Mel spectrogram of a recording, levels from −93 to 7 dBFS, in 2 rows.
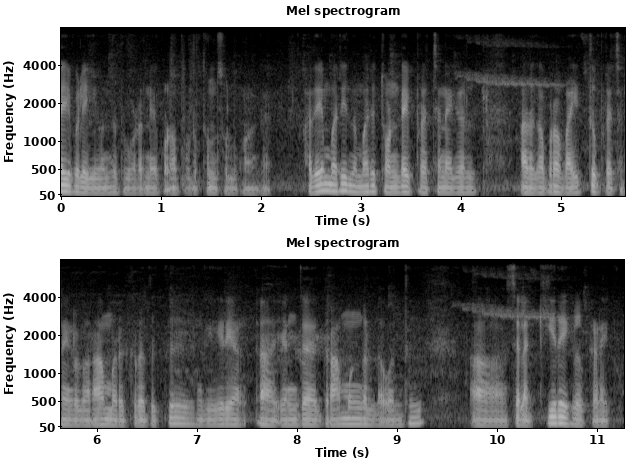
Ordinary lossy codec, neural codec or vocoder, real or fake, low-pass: none; none; real; 7.2 kHz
